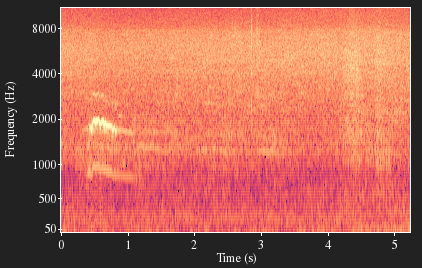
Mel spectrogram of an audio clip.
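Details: A white cat and a Siamese cat, just after fighting, quickly make up and sit side by side on a bench; one short meow with rising-then-falling pitch near the start, followed by quiet outdoor background rumble.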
